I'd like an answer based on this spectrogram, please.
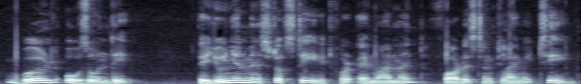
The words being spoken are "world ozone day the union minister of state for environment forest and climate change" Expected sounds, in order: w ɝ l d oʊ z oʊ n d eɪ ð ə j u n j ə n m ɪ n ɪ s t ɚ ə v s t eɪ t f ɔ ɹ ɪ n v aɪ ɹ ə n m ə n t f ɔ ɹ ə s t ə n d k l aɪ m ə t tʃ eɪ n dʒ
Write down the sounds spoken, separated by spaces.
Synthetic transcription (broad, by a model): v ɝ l d oʊ z oʊ n d eɪ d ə j u n j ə n m ɪ n ɪ s t ɚ ə v s t eɪ t f ɔ ɹ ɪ n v aɪ ə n m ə n t f ɔ ɹ ə s t ə n d k l aɪ m ə t tʃ eɪ n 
